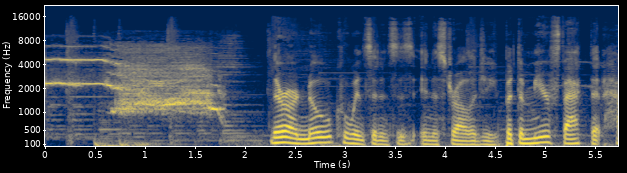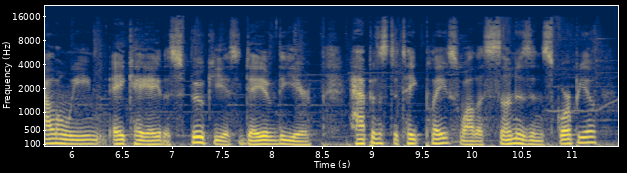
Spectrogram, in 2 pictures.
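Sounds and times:
chilling horror movie scream: 0:00.0 - 0:02.0
speech: 0:02.2 - 0:11.4.

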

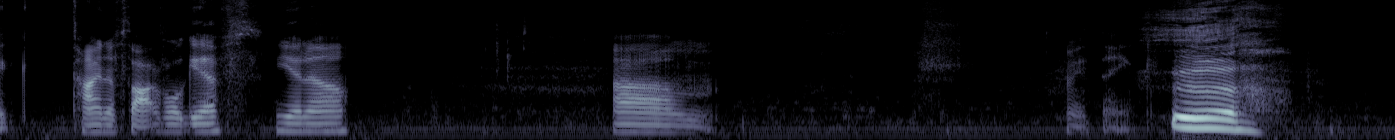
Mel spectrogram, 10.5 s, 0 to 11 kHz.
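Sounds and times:
speech: 0:00.0 - 0:02.7, 0:04.6 - 0:05.4, 0:08.0 - 0:09.6
breathy yawn from one person: 0:08.7 - 0:09.7.

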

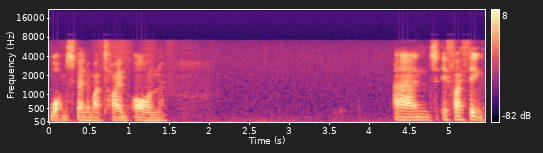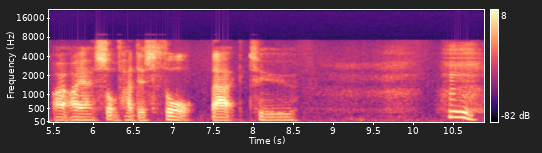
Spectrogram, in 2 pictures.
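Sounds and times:
speech: 0:00.0 - 0:01.6, 0:04.3 - 0:08.6, 0:10.4 - 0:10.8
person yawning: 0:10.4 - 0:10.8.

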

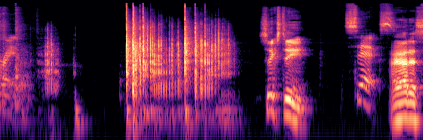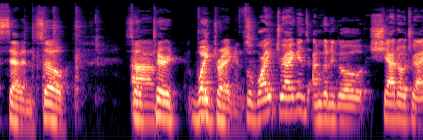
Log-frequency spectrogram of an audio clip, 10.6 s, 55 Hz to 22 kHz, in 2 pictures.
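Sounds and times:
dice tumbling and bouncing across a table: 0:00.2 - 0:03.0
dice rattling: 0:00.4 - 0:01.0, 0:01.6 - 0:03.0
speech: 0:03.3 - 0:10.5.

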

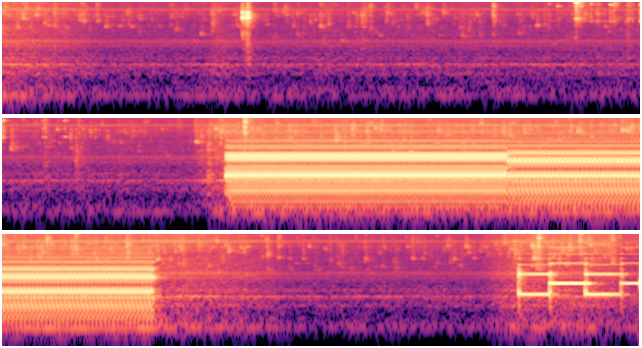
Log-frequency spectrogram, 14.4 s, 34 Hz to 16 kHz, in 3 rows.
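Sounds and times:
loud sustained electronic tone: 0:06.5 - 0:10.8.

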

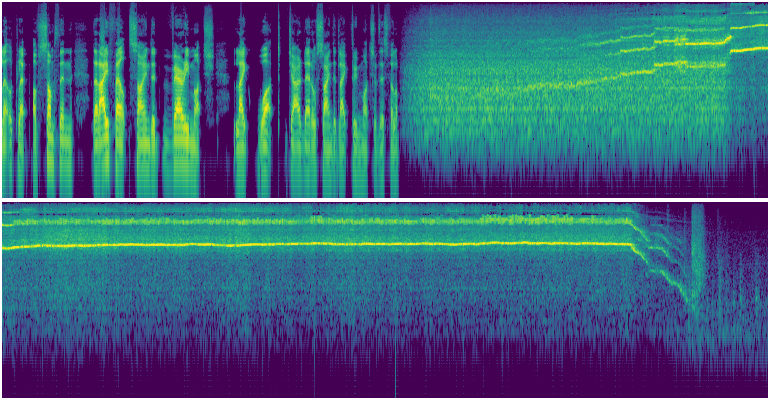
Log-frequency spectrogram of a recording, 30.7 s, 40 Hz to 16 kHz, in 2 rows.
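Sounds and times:
speech: 0:00.0 - 0:08.6
whistling kettle screaming on a piercing high note: 0:08.8 - 0:29.0.

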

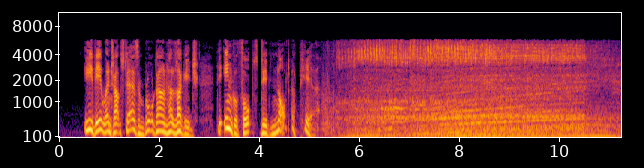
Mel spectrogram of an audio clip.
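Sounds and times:
speech: 0:00.5 - 0:05.7
car engine rumble driving off down a drive: 0:05.2 - 0:11.2.

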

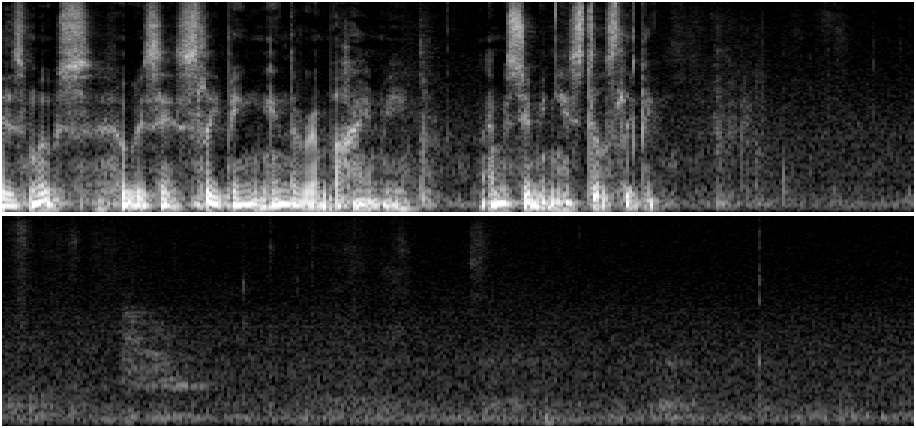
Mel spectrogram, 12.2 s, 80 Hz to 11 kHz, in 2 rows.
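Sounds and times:
speech: 0:00.0 - 0:04.4
steady quiet hiss: 0:00.0 - 0:12.1
small dog barking: 0:06.8 - 0:07.6.

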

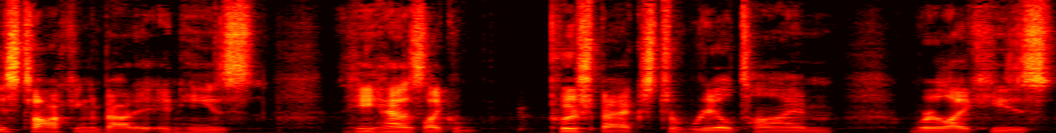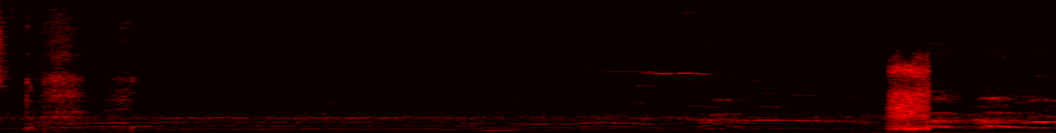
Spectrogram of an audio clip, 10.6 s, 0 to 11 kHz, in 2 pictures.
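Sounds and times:
speech: 0:00.0 - 0:05.4
several dogs howling together: 0:05.7 - 0:10.5.

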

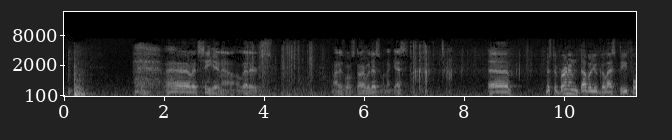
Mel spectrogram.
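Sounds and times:
door swinging shut with a thud: 0:00.0 - 0:00.6
speech: 0:02.0 - 0:04.2, 0:05.4 - 0:07.2, 0:08.5 - 0:11.4
soft rustling or settling sound: 0:03.4 - 0:11.4.

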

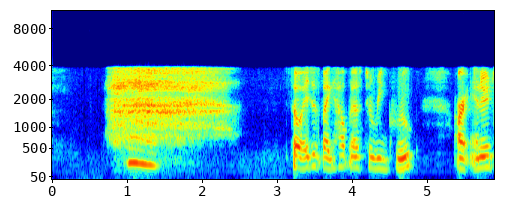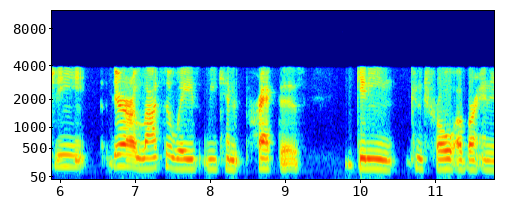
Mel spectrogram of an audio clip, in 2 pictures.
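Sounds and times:
long deep breath taken as part of a breathing exercise: 0:00.7 - 0:02.6, 0:04.9 - 0:05.4
speech: 0:01.0 - 0:01.5, 0:03.2 - 0:11.7.

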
